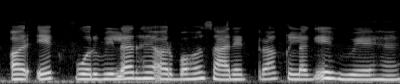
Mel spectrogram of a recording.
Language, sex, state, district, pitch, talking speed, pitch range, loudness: Hindi, female, Jharkhand, Garhwa, 240 Hz, 180 wpm, 230-260 Hz, -13 LUFS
